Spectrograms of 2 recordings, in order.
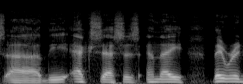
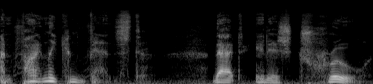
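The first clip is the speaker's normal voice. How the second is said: put-on whisper, quieter; 3 dB quieter than usual. A man acts out announcing news to his wife; Joe Biden impression, whispered. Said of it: "I'm going to do Joe Biden".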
